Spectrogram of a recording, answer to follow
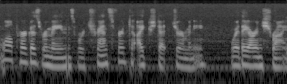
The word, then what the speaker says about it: Eichstätt: It's pronounced Eichstätt, with the ch sound similar to the ch in the Scottish word loch.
